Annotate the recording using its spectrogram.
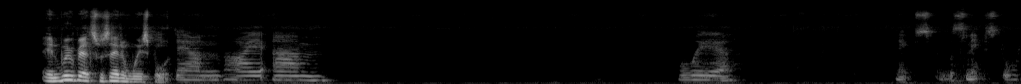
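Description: An elderly woman speaks calmly and close by, with pauses.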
